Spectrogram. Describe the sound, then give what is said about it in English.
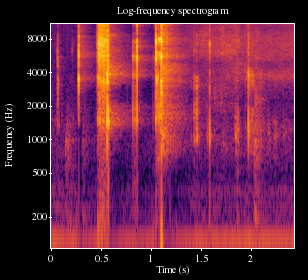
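A cold drink being opened in a break room: a few sharp clicks, then a quick fizzy crack and hiss, followed by softer scattered clicks and taps, with no one talking. “All right, let's go to the break room, get something cold to drink, and see what's happening in the break room, shall we?”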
